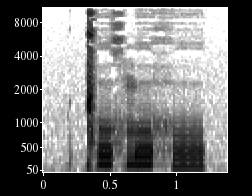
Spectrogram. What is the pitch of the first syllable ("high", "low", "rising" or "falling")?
high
